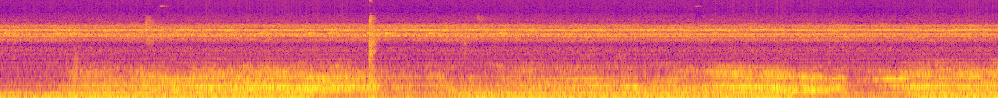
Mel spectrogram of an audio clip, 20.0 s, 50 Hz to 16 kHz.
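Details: Mantled howler monkeys in the Panamanian rainforest, dawn chorus recorded at 5am on March 8, 2023: distant, raucous roaring swells in waves beneath a steady high-pitched insect drone.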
